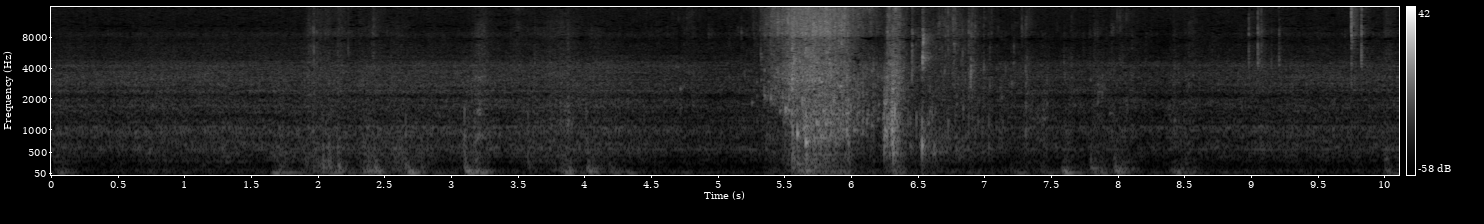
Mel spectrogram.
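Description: Plastic mesh trays of raw wool locks being lowered into a tub of hot soapy water: faint clicks and knocks of the plastic, then a brief rush of water a little over halfway through as the trays go under.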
